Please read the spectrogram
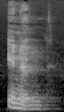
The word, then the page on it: innen: /ˈɪnə(n)/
